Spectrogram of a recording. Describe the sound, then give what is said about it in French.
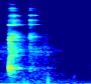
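Small champagne coupes clink together twice in quick succession, bright ringing tones that fade away quickly, followed by quiet. No one speaks. “Donne ta coupe. On a eu des petites coupettes.”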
